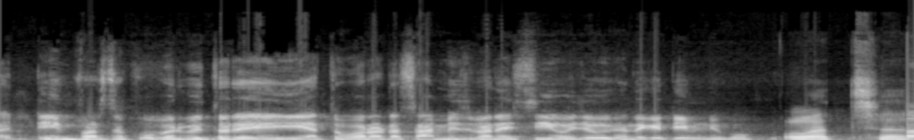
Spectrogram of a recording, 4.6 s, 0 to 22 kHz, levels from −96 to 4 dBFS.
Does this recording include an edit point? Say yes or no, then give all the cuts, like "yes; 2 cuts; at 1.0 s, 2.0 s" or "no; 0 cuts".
no; 0 cuts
